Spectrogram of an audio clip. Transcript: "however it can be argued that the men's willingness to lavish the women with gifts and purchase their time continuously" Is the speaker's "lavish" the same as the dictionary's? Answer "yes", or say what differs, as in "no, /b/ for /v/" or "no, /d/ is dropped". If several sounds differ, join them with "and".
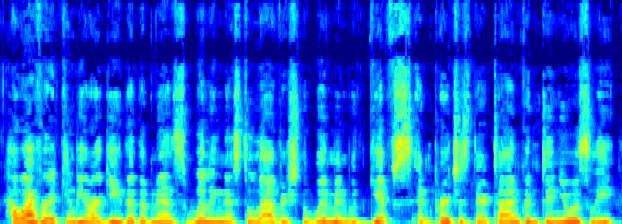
yes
